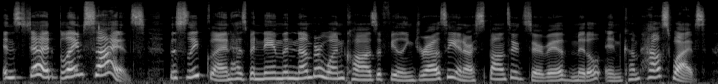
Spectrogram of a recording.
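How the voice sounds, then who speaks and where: A woman's voice: high-pitched, very animated, normal speed, hardly any pauses, dry recording. A woman playing a chirpy sponsor announcer in an old-time radio comedy, with polished, emphatic sales patter. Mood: chirpy, salesy. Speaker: sponsor pitchwoman.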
